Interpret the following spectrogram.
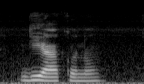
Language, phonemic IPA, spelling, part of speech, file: Italian, /diˈakono/, diacono, noun, It-diacono.ogg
